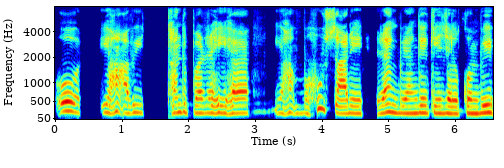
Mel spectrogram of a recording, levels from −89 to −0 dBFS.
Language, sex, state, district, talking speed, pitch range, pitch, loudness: Hindi, male, Bihar, Sitamarhi, 145 wpm, 185-205 Hz, 190 Hz, -18 LUFS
